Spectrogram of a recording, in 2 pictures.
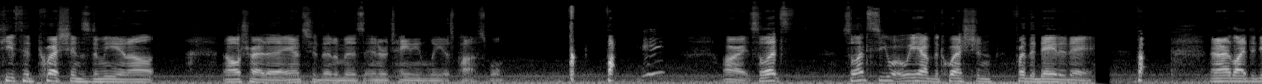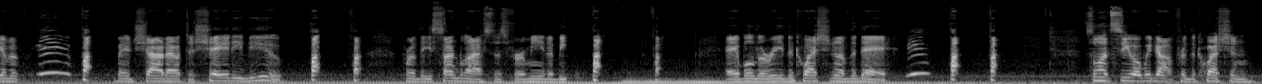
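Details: Adult male with Tourette syndrome whose tics include flicking off and yelling the F-bomb; vocal tics (Tourette syndrome).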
